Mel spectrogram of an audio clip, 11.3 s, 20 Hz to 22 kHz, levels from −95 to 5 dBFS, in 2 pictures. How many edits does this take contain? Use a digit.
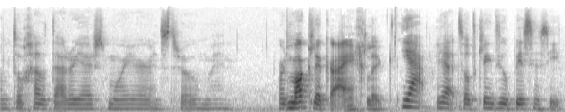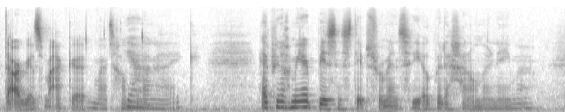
2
